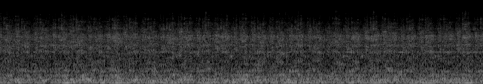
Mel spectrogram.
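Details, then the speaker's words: Ferrari 365 GTB/4 Daytona Spider V12 running on all 12 cylinders at idle: rough, lumpy misfire felt through the exhaust; cylinder temperatures read unevenly, from 36 to 91 degrees. "Yeah, you can hear the misfire. You can feel it lumpy through the exhaust. Shouldn't be like that."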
